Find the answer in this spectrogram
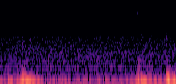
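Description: A few faint computer mouse clicks with soft low thumps, one about a third of a second in and another near the end.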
